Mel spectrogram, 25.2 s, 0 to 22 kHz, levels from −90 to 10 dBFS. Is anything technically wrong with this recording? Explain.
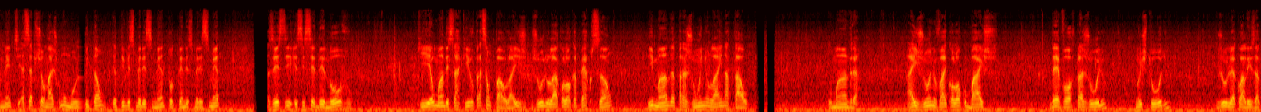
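Yes, there are three network faults.

At 1.57 to 1.71 s there is a burst of packet loss. About 120 ms never arrived. The receiver stretched the last sound and faded it, then skipped ahead.

At 5.07 to 5.37 s the sound turns into a fading buzz or hiss, then silence. About 280 ms is lost. This is likely a long network dropout.

From 15.03 to 15.53 s, repeated packet loss makes the sound choppy and robotic. Four gaps, the longest about 154 ms, are patched with repeated sound covering roughly two-thirds of the stretch.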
